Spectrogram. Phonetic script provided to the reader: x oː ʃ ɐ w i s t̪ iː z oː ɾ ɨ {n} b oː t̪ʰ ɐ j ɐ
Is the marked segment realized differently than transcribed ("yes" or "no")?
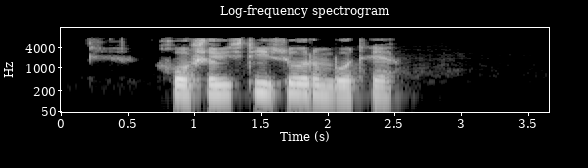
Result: yes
